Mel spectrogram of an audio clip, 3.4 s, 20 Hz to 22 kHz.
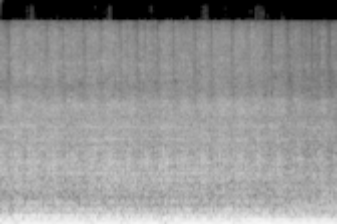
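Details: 1971 Chevy Nova Chevy 350 V8, not run in 15 years, unchoked after warm-up: even, deep idle with steady low rumble, no misfire or knock, settling into healthy warm idle.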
